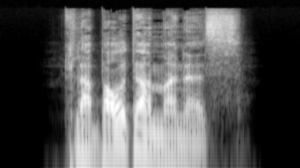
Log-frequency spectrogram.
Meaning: genitive singular of Klabautermann
- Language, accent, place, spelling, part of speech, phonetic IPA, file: German, Germany, Berlin, Klabautermannes, noun, [klaˈbaʊ̯tɐˌmanəs], De-Klabautermannes.ogg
